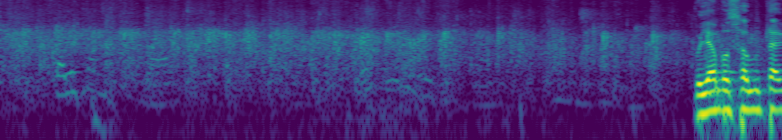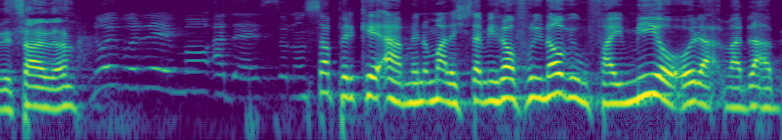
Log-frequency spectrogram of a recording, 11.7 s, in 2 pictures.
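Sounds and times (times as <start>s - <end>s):
crowd applause: 0.0s - 6.6s
speech: 5.2s - 6.7s, 8.2s - 11.7s.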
